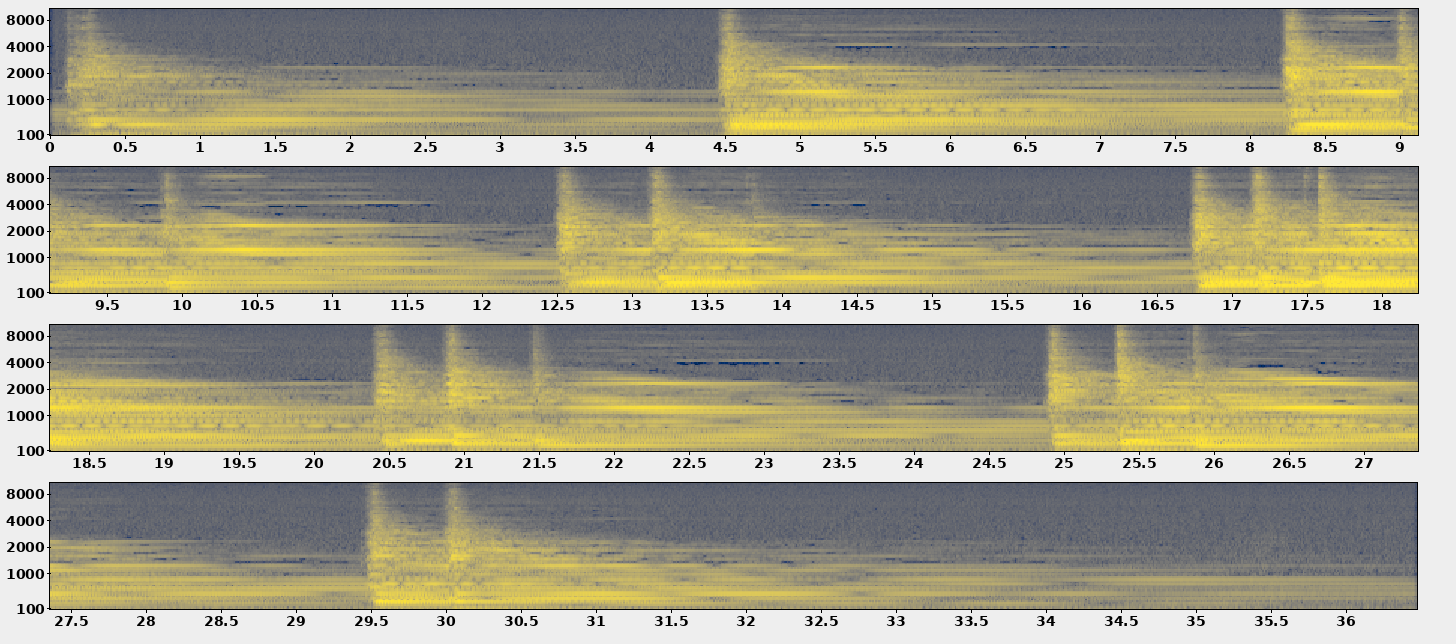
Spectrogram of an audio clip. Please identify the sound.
Snippets from recordings of me playing the tanpura.
The strings are tuned to B, D, G and E, so would work well in the keys of G or E minor.
I noticed that my first pack of tanpura samples has a bit of fuzzy white noise so in this pack I have equalized - I reduced all the very high frequencies which got rid of most of the white noise without affecting the low frequency sounds of the tanpura itself.
Please note this is the tanpura part of an instrument called the Swar Sangam which combines the Swarmandal (Indian Harp) and the Tanpura, it is not a traditional tanpura and does sound slightly different.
